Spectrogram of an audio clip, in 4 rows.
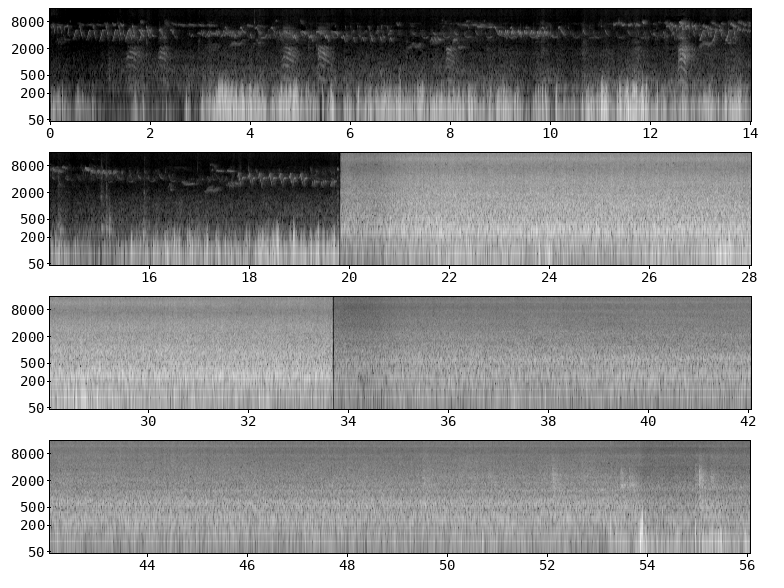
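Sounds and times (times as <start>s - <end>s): stream water flowing: 19.8s - 56.0s
water rushing over rocks: 19.8s - 56.0s.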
